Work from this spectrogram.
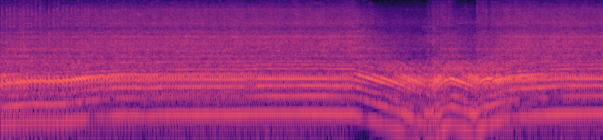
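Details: Two-stroke rototiller, carburetor cleaned after winter storage and being adjusted. A steady high buzz sags and stumbles twice instead of climbing when throttled; the low-speed mixture screw is set too lean and needs opening.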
